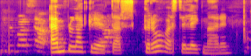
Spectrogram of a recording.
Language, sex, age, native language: Icelandic, female, 14, Icelandic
